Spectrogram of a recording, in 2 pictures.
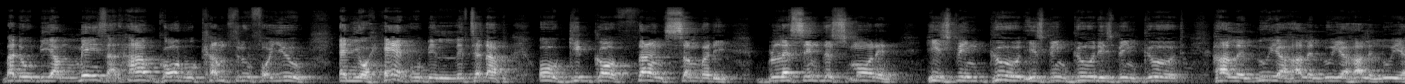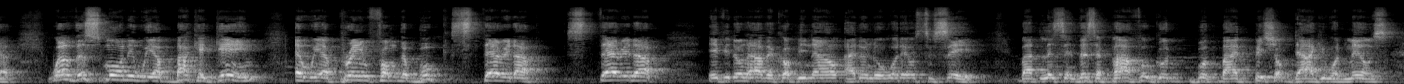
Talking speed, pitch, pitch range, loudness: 185 wpm, 175 Hz, 150-195 Hz, -18 LUFS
